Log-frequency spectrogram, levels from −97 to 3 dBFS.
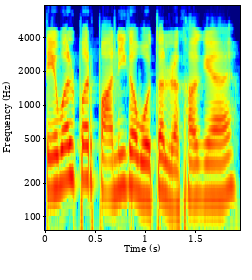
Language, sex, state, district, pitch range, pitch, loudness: Hindi, male, Jharkhand, Ranchi, 150-185 Hz, 165 Hz, -13 LUFS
